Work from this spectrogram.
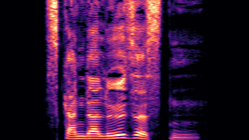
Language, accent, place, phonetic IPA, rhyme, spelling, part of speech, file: German, Germany, Berlin, [skandaˈløːzəstn̩], -øːzəstn̩, skandalösesten, adjective, De-skandalösesten.ogg
- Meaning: 1. superlative degree of skandalös 2. inflection of skandalös: strong genitive masculine/neuter singular superlative degree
